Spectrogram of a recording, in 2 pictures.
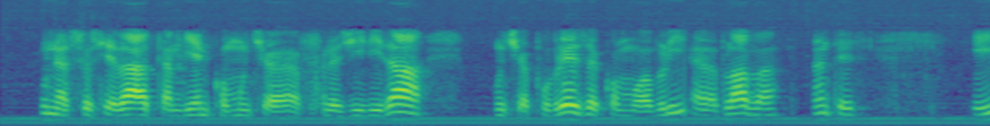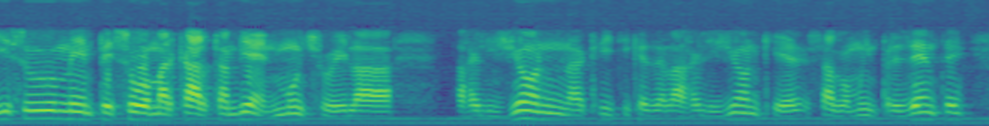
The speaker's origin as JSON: {"language": "Spanish", "region": "Lisbon", "country": "Portugal", "tie": "born there", "second_language": "Spanish", "said": "yo nací en Lisboa en mediados del siglo pasado, ¿no?"}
